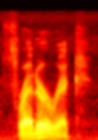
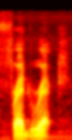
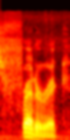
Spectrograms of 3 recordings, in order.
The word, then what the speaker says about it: Frederick: his last name because it's spelled exactly like my middle name fred urrick not fred rick so just in case anybody's wondering or keeping notes my middle name is frederick not fred rick but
